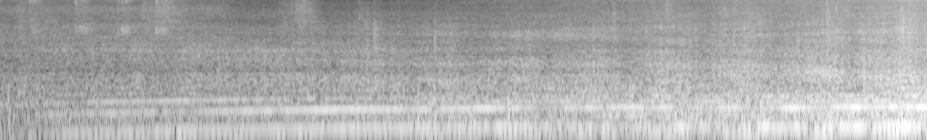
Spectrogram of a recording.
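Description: Speedboat engine running at high speed on a river, its steady note growing louder as the boat comes closer, with rushing spray near the end. This is the boat before repair, when it porpoises ('jumps') because of a hooked hull bottom.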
